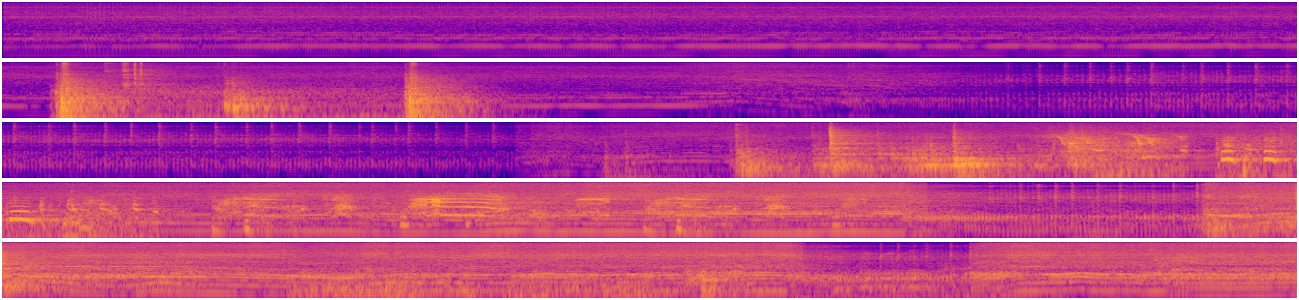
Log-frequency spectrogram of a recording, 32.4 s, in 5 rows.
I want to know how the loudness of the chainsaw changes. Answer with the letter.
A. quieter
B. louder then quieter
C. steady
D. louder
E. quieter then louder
D.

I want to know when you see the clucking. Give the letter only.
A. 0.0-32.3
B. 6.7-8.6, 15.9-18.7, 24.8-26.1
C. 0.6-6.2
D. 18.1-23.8
D.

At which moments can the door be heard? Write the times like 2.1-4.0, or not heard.
6.7-8.6, 15.9-18.7, 24.8-26.1.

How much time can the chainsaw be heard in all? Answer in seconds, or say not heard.
32 s.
